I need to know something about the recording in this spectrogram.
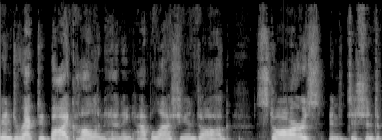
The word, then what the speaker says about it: Appalachian: As I said, written and directed by Colin Henning, Appalachian Dog stars, in addition to Colin, Georgia Morgan, Haley Hart Franklin, Brooke Elizabeth, and Aaron J. Stewart. It was shot on location in the Appalachian Mountains in North Carolina.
